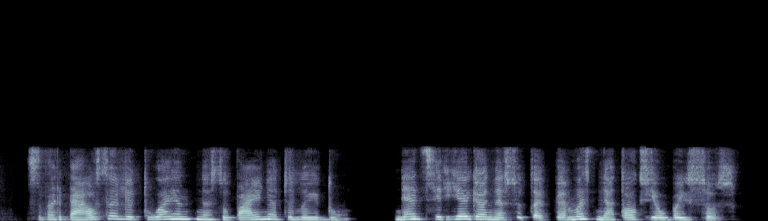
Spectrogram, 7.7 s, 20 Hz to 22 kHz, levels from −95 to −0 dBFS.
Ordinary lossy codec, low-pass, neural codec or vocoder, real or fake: AAC, 48 kbps; 7.2 kHz; codec, 16 kHz in and 24 kHz out, 1.1 kbps, FireRedTTS-2 codec; fake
